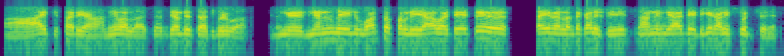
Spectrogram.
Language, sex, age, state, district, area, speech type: Kannada, male, 30-45, Karnataka, Udupi, rural, conversation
